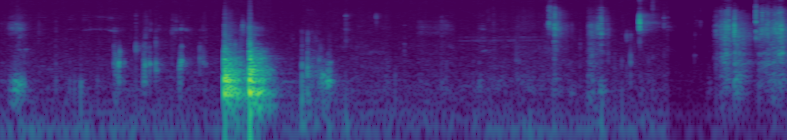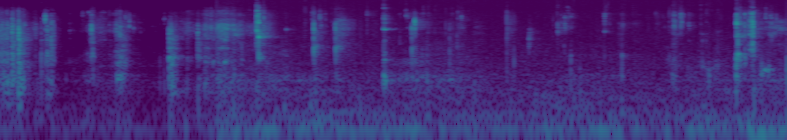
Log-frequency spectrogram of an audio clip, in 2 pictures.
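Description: Close-miked eating: biting and chewing brittle broken clay shards dipped in a thick white paste, crisp crunches and crackles. A louder, deeper mouth sound comes about two seconds in, and the crunching is thickest through the middle before thinning to scattered clicks.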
